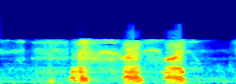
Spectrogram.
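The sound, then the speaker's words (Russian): A person coughs three times in quick succession over a radio link, each a short, harsh, muffled burst. “Закашлялся. Прошу прощения.”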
